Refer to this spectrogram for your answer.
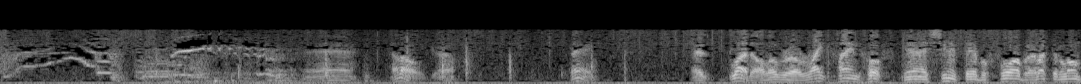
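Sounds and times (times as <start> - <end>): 
horse whinnying in a stall: 0.1 - 3.3
speech: 7.3 - 10.7.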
